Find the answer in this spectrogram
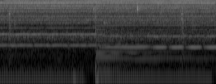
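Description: Quiet background music of held, sustained notes, moving to a new chord about a second in.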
